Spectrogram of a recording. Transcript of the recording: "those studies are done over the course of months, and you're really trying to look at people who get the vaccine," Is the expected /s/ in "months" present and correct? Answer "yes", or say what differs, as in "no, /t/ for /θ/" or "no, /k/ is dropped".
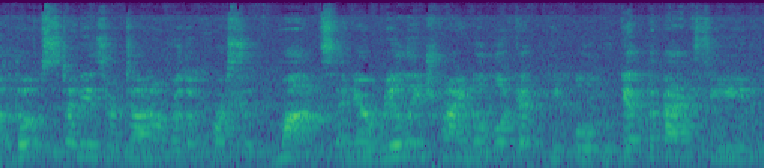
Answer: yes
